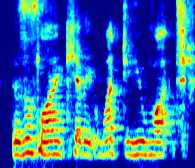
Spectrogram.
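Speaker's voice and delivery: short, curt, annoyed and upset tone. Acting out answering her phone: mock-upset phone greeting. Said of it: "I already sound like I'm upset".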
